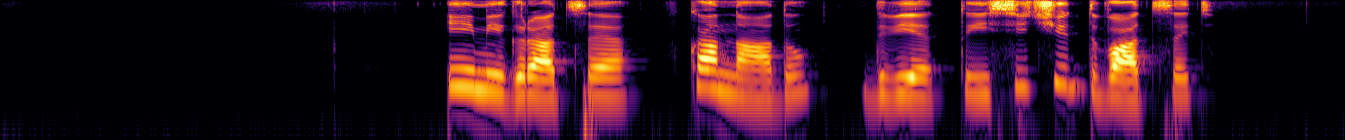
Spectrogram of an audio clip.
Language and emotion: Russian, neutral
